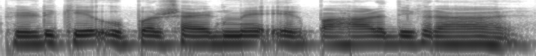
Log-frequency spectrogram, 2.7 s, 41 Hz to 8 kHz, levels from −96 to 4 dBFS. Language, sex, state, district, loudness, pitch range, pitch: Hindi, male, Jharkhand, Garhwa, -13 LUFS, 130-140 Hz, 135 Hz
